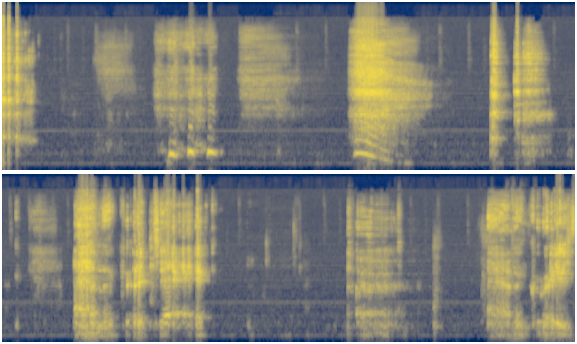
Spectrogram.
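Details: Morning burps on waking: a string of loud, deliberate burps with short gaps between them, mixed with brief talk; ordinary belching.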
